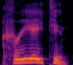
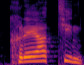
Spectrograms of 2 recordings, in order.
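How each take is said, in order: First: It sounds like English 'cree-a-teen', four syllables. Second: It sounds like Korean 'keu-re-a-tin', four syllables. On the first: "제가 입에 크리에이틴이 붙어가지고" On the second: "한국에서는 이제 크레아틴이라고 합니까?"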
